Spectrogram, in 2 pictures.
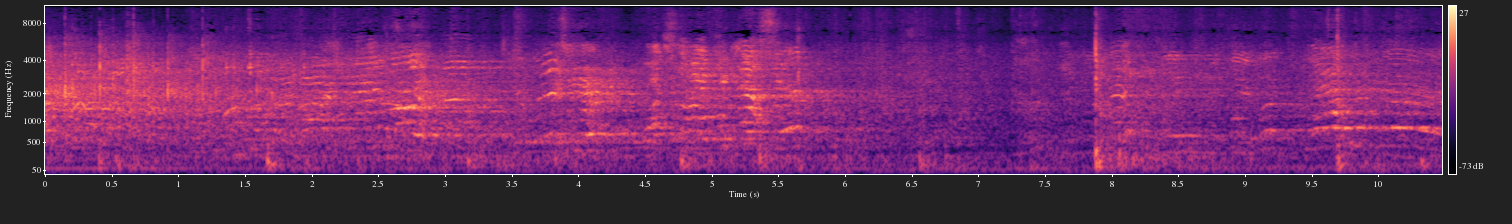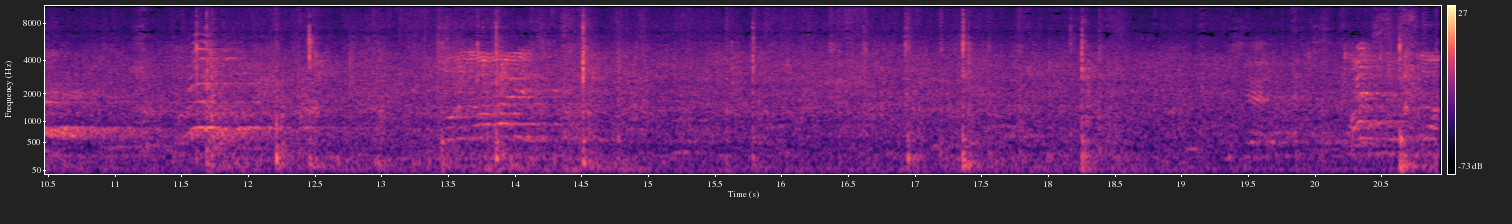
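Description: Soccer ball being kicked on artificial turf in a large echoing indoor hall: a series of sharp thuds, the loudest about eight seconds in, over indistinct shouts and voices of players and spectators.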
